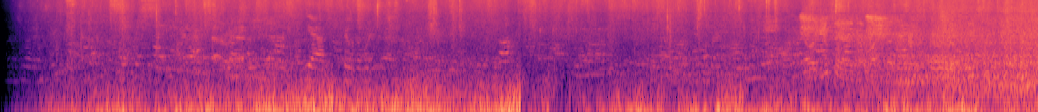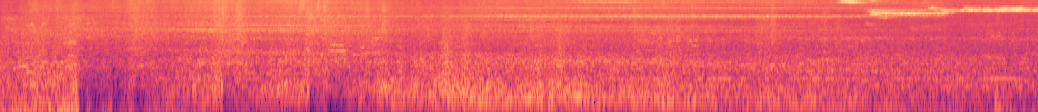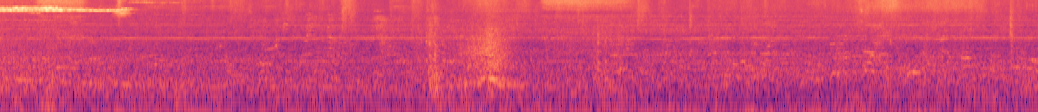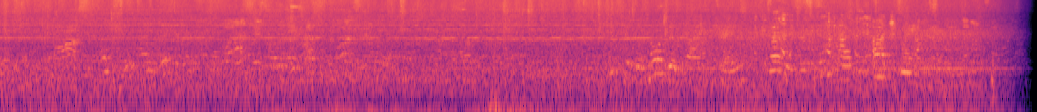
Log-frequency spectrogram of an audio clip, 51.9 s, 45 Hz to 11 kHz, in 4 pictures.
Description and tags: London Underground - London Bridge Station
A recording I captured from the perspective of a platform at London Bridge station underground in M/S with my sure MV88.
